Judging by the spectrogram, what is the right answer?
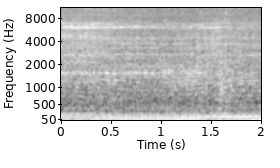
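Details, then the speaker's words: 1JZ-swapped Toyota Cressida running again after reassembly: steady rough idle drone with a faint whirring note over it; power steering pump sounds awful. Cause suspected, not confirmed. "power steering pump sounds awful it sounds absolutely awful"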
